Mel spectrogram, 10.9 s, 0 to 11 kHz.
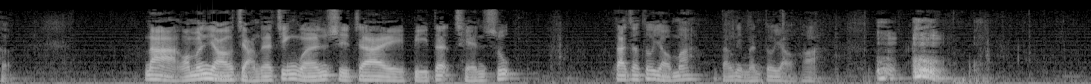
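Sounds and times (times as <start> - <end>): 
speech: 1.4 - 5.2, 6.2 - 9.6
person coughing and clearing a sensitive throat: 8.8 - 9.6.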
